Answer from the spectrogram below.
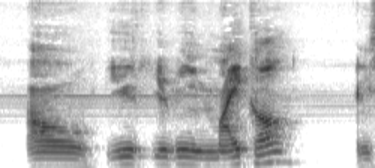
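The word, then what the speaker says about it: Michele: funny i go by michael and yet my name my first name is spelled m-i-c-h-e-l-e which you would pronounce michelle but it's an italian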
